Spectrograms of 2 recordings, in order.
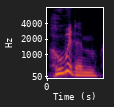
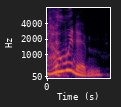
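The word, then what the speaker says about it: Houyhnhnm: And then there's the horses, the Huinim, I think that's how you say it, Huinim.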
